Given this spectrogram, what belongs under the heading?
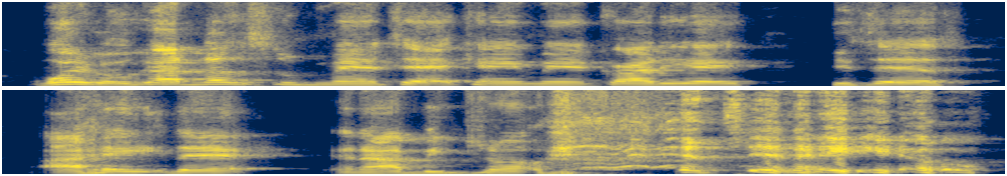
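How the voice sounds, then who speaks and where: His voice fairly high and fairly bright but slightly worn out, a man hosts a sports livestream from an echoey room. He reads viewer chats in a relaxed way, frequently laughing and chuckling as he speaks.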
